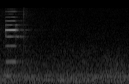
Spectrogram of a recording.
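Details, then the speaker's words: CADD Prizm home infusion pump: a single short high electronic confirmation beep in a quiet room after selecting yes to change delivery mode, before the pump reboots into the new mode. "you would select your mode click on enter and it asks you if you want to place it into that mode you click on yes and"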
